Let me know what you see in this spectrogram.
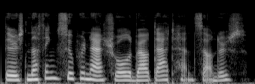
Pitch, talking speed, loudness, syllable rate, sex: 215 Hz, 165 wpm, -19 LUFS, 6.3 syllables/s, female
